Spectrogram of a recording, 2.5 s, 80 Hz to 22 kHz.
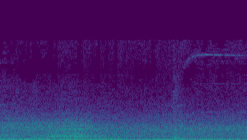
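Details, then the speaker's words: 1992 Eagle Talon TSi AWD fuel pump run, before check valve installation: steady, even low hum with no surging until the pressure regulator overrides at about 30 psi; normal fuel pump operation, though pressure then drops off. "can hear a runnin I just heard it override the fuel pressure regulator and we'll stop it"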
